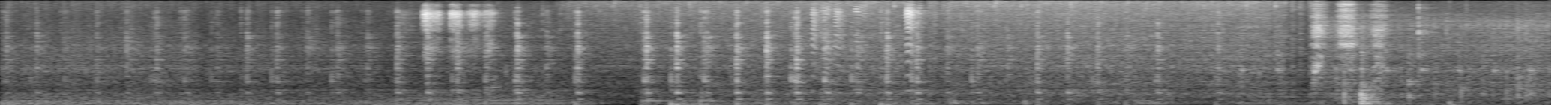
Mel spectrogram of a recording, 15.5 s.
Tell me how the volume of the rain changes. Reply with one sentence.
The loudness of the rain goes up.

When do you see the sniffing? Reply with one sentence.
The sniffing can be heard from 4.0 to 5.0 s and from 12.3 to 13.9 s.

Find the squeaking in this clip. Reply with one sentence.
You can hear the squeaking from 8.1 to 9.2 s.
